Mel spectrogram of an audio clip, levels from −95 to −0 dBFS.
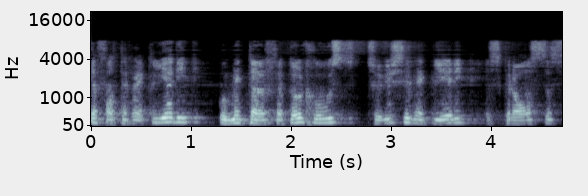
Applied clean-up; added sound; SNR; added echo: neural mask model DeepFilterNet 3.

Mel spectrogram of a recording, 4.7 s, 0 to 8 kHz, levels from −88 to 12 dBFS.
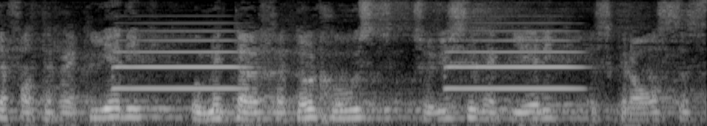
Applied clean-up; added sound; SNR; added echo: none; Wind instrument, woodwind instrument; 3 dB; reverberation time 1.9 s.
